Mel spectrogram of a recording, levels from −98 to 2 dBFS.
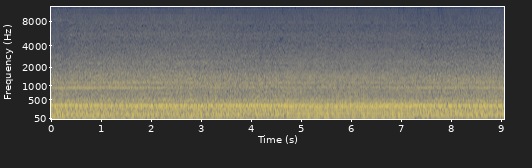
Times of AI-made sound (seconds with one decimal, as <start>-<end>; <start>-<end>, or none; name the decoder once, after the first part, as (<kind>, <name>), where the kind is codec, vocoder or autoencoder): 4.7-7.3 (vocoder, Vocos)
